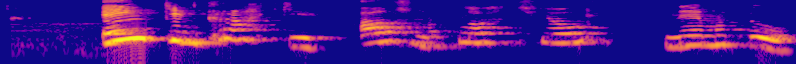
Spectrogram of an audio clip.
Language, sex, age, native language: Icelandic, female, 12, Icelandic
